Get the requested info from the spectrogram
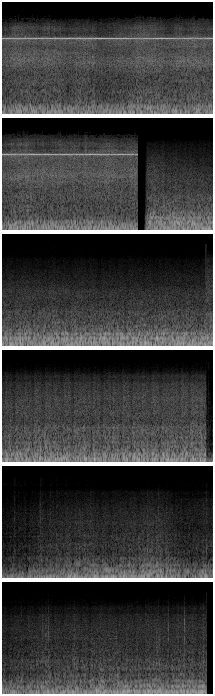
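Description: Train running: a loud, steady rumble and rush, broken by two abrupt cuts, about seven seconds in and again about seventeen seconds in.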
